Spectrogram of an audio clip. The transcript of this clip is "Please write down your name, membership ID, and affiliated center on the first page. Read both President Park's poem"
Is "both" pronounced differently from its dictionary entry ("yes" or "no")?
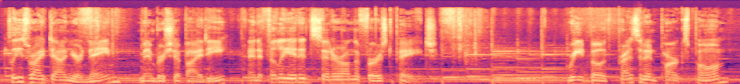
no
